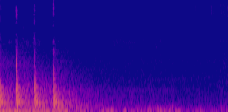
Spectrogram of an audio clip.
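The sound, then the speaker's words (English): Three quick, sharp knocks in an even rhythm, fairly loud, mimicking someone rapping on a door, followed by a low murmur of background noise. “listen, I got a knock on the door yesterday.”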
